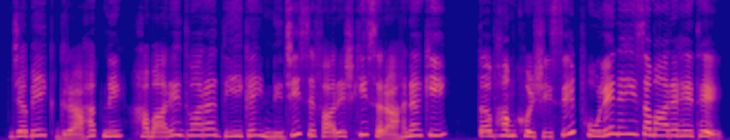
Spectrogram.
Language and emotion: Hindi, happy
